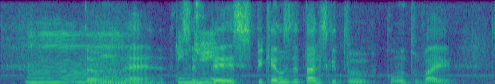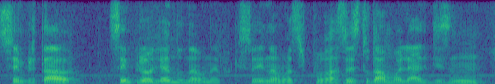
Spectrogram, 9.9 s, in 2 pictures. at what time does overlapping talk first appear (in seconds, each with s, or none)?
0.7 s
